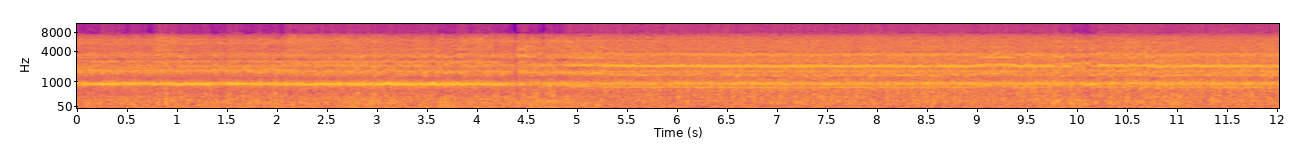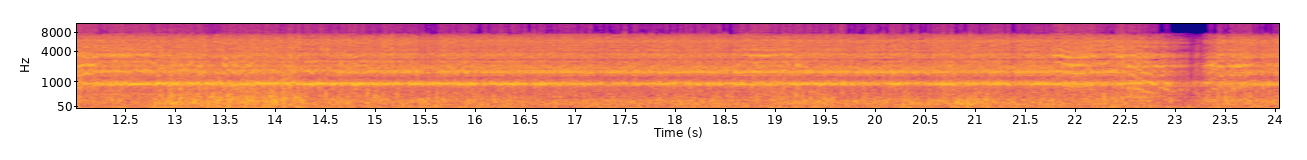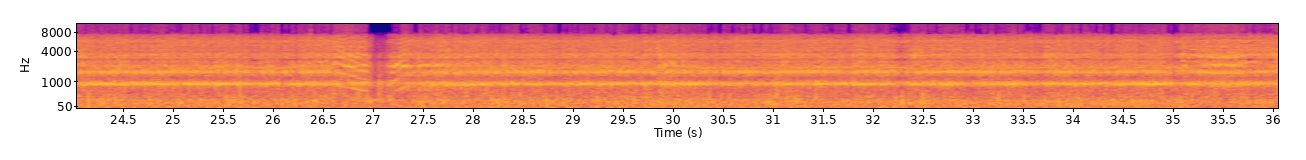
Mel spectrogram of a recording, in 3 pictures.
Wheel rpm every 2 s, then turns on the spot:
230, 210, 210, 210, 210, 210, 230, 230, 230, 230, 220, 130, 230, 160, 230, 230, 230, 230.
none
